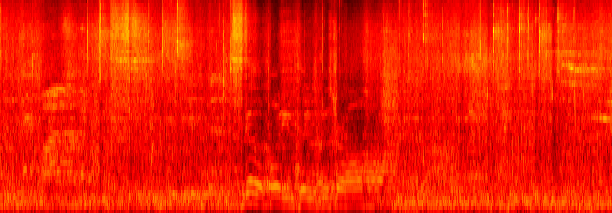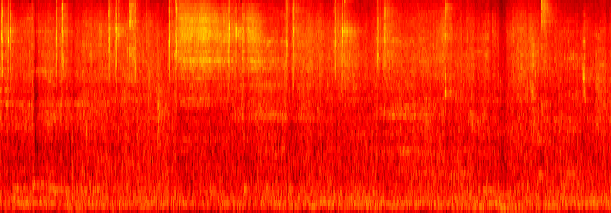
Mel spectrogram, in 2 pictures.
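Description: A crowd murmurs and talks in a large room.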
